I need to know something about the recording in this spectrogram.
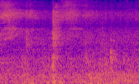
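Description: ICF-built electric multiple unit local train pulling slowly into the platform, its wheels rumbling steadily on the rails. There is a short hiss at the start and one sharp click just under a second in.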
